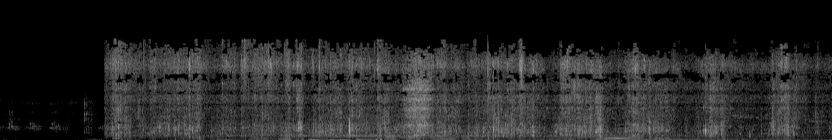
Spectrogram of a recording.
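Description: Footsteps crunching on a gravel walking track as people walk along it, starting about a second in after near silence.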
